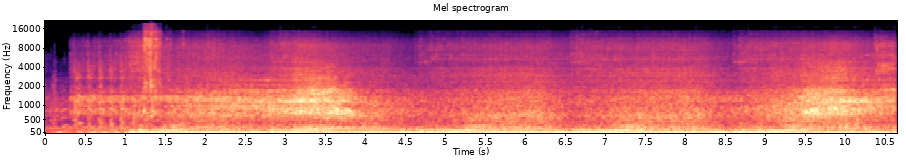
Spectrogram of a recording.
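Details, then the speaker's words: 1991 Volvo 245 daily driver, parked about 15 minutes, off the gas: engine holds a fast raised idle, estimated around 2200 rpm, pitch surging gently every few seconds; high idle traced to a misadjusted throttle position switch. "that car has been parked for about 15 minutes puts off the gas it's a really high idle"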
